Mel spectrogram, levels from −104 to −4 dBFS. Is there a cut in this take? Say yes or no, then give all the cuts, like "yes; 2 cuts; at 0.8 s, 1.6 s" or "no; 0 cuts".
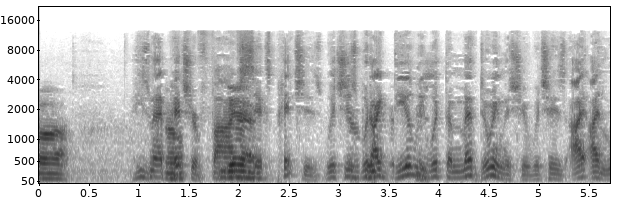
yes; 2 cuts; at 1.1 s, 4.4 s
